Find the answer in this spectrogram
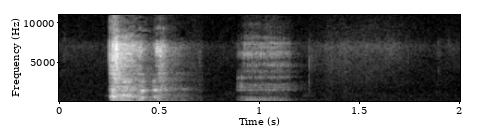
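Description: A man coughing twice: a loud, harsh cough about a quarter second in, then a shorter, quieter voiced one about a second in.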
